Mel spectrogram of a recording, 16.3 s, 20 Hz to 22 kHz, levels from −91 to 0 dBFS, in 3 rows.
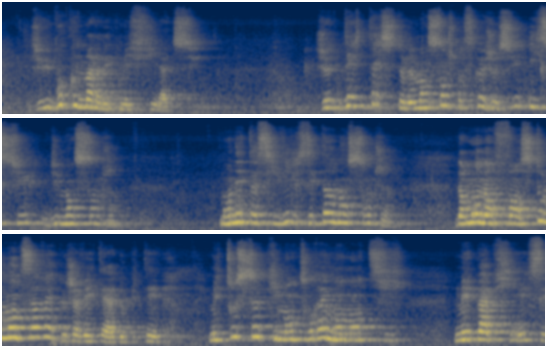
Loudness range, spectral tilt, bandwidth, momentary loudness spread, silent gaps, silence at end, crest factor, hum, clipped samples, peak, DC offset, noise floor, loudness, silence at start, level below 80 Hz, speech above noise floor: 7 LU; -4 dB/octave; 19 kHz; 14 LU; none; 0 s; 20 dB; none; under 0.1%; -6 dBFS; under 0.1%; -54 dBFS; -24 LUFS; 0 s; -58 dBFS; 30 dB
